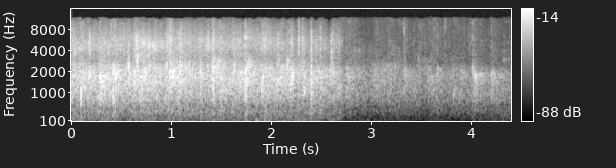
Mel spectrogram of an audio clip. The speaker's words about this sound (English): Please give him a round of applause as he comes up.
